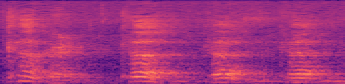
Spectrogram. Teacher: But this point applies to both British and American English, that you tend to get a glottal stop, rather than an alveolar stop with a T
